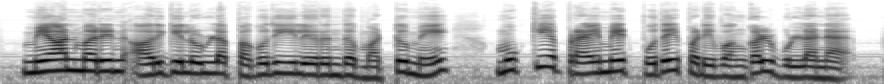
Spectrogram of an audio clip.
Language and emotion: Tamil, neutral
